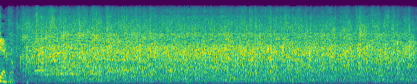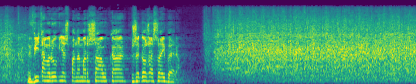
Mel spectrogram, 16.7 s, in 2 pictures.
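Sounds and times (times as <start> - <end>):
speech: 0.0 - 0.6, 8.9 - 12.5
large crowd applauding Polish Prime Minister Mateusz Morawiecki at an official event: 0.0 - 9.0, 12.4 - 16.6.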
